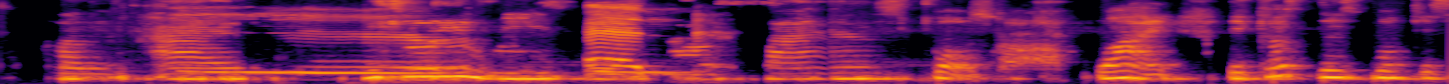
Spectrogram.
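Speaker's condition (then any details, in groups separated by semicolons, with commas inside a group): No condition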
